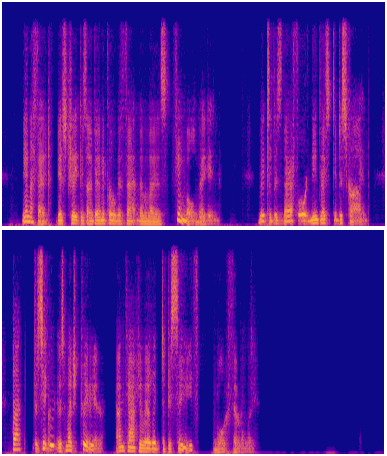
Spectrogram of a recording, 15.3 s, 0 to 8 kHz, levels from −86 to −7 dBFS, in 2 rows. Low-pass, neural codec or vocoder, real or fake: 7.2 kHz; codec, 16 kHz, 0.5 kbps, FreqCodec, smaller model; fake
